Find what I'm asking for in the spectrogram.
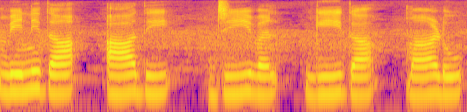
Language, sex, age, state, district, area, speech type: Malayalam, female, 18-30, Kerala, Palakkad, rural, spontaneous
